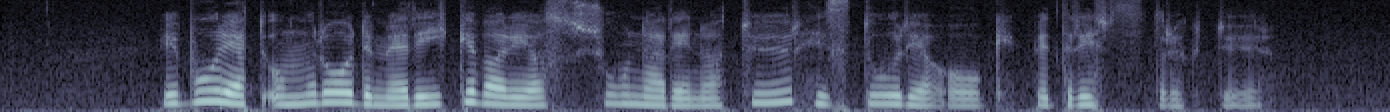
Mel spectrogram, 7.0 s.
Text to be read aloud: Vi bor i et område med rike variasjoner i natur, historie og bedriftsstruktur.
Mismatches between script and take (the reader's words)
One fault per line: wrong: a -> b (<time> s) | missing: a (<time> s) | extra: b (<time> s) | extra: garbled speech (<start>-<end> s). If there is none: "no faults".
no faults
